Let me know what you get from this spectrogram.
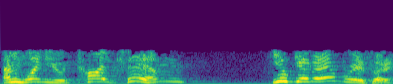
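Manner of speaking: slow English-accented voice.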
